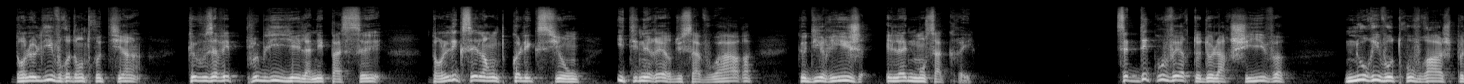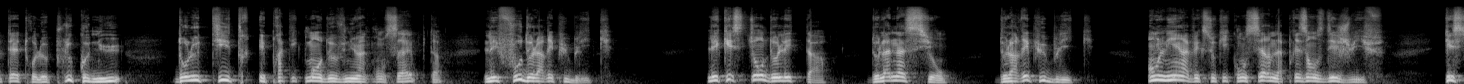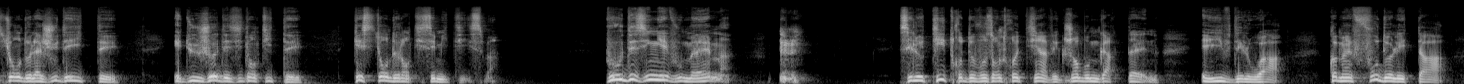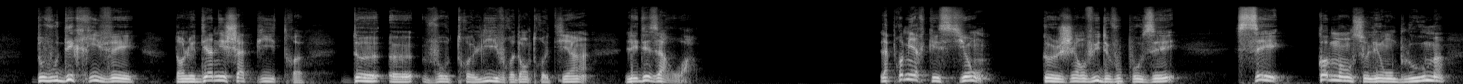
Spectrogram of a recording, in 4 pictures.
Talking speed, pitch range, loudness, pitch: 130 wpm, 130-170 Hz, -17 LUFS, 150 Hz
